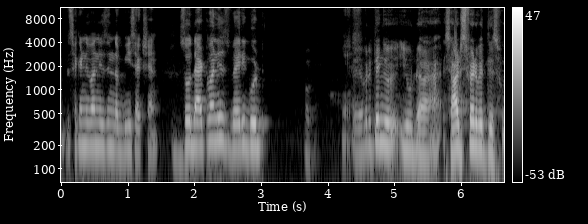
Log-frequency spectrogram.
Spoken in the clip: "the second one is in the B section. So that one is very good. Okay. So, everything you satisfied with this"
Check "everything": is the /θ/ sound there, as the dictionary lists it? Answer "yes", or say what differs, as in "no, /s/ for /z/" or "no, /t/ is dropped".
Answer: no, /t/ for /θ/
